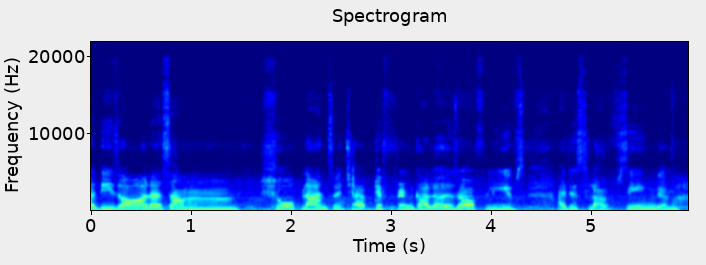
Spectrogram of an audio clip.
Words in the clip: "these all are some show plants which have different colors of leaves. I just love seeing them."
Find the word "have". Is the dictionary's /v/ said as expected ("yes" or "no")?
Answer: yes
